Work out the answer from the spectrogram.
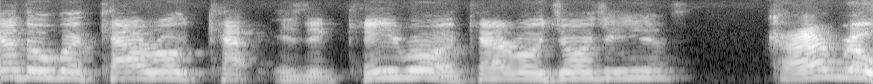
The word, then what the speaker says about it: Cairo: But it's pronounced look, it got Cairo, but it's Cairo. Right. Cairo, Georgia.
